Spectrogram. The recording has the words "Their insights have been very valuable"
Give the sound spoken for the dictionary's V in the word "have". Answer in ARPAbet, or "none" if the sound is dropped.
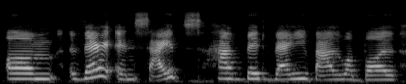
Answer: V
